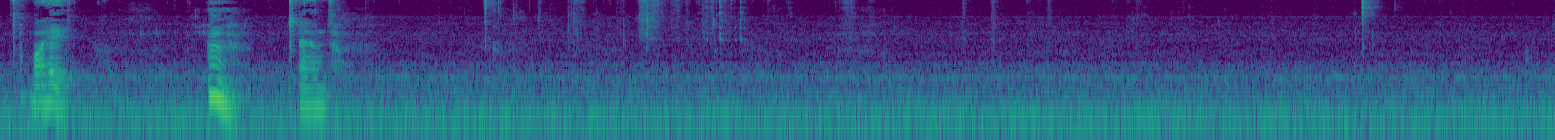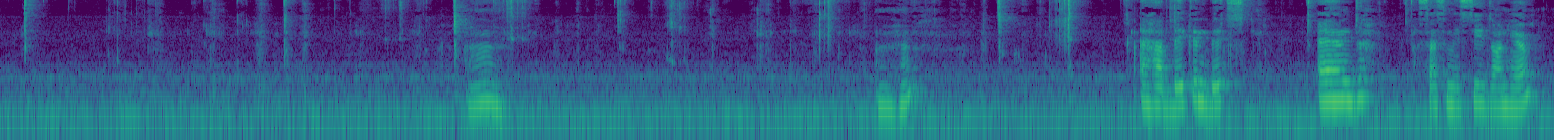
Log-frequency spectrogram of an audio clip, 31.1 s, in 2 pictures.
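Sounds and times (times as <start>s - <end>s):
low hum: 0.0s - 31.0s
chewing food: 4.8s - 12.0s, 15.3s - 30.0s.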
